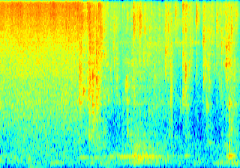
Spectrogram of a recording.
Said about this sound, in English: Well, I was up in my room, taking a shower before dinner.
